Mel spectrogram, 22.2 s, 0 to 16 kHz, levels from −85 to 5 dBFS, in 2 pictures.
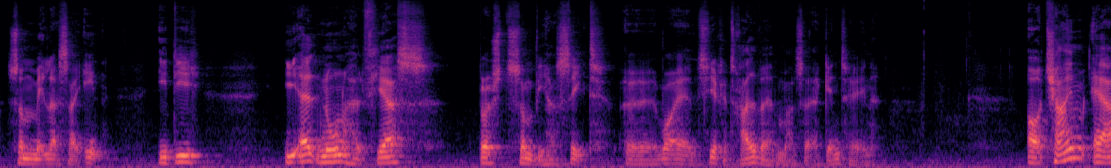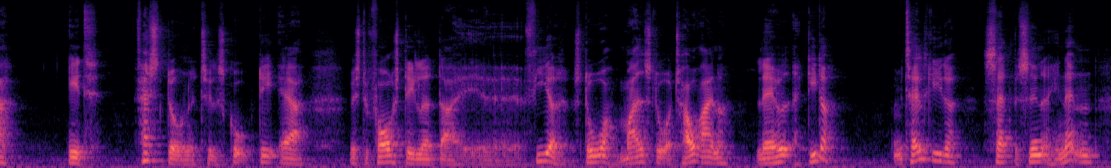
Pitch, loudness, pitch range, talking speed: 115 Hz, -26 LUFS, 100-140 Hz, 140 wpm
